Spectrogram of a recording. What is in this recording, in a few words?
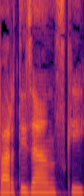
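"partizánsky", Slovak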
